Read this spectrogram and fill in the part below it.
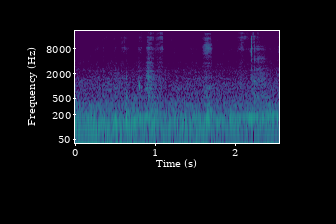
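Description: Soft writing strokes on a board during a maths algebra lesson, a few faint scratches over a low steady room hum, with no voices.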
